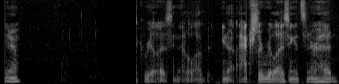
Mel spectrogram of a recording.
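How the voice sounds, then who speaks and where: A man's voice: lowish voice, fast, gravelly, breathy edge. A man doing casual let's play commentary, musing and thinking aloud as he goes. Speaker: gaming commentator.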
